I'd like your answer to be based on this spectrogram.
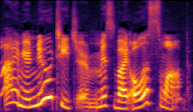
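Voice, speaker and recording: A woman's voice: high-pitched, huge pitch swings, measured pace, fairly bright tone, pitched above the performer's own voice, exaggerated voice. A woman voicing a stern, unpleasant witchy teacher from a storybook, hissing and snapping out bossy orders. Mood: snappish, commanding. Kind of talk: storybook character voice.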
